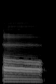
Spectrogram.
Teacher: on va avoir une vibration des cordes vocales qu'on ressent très bien. Il suffit de mettre son doigt au niveau du cartilage thyroïde.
